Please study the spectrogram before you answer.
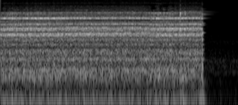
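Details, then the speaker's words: Toyota Camry, stethoscope on the belt tensioner: harsh, gritty, rough rumble indicating a worn tensioner pulley bearing, unlike the quiet, smooth alternator. "Now, that's the tensioner. Hear that?"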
